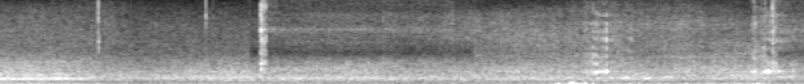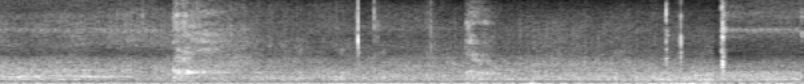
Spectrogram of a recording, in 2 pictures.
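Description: Steady road-vehicle noise, a low rumble of a car in motion or passing traffic, with a few faint ticks.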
